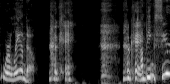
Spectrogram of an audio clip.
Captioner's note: laughs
